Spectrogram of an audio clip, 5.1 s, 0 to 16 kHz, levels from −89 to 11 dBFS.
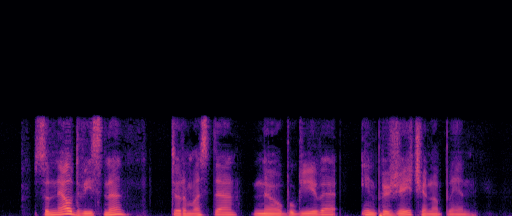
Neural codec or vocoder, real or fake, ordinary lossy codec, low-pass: codec, 16 kHz, 1.1 kbps, Voila-Tokenizer; fake; none; 7.2 kHz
